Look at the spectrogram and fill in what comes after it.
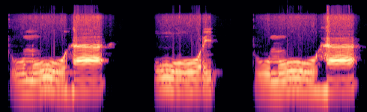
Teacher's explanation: wamesoma kwa idgham herufi ya atha kwenda katika herufi ya atta fi lafdhi urithumuha, katika tamshi la urithumuha katika surat al-A'raf aya 43, lakini pia linapatikana katika surat az-Zukhruf aya ya 72.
